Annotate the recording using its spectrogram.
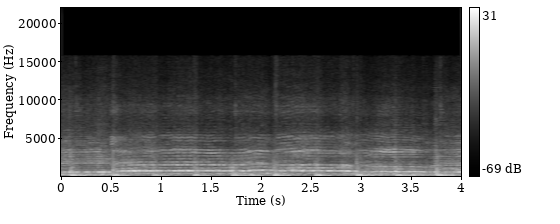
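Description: A group singing a worship song together over a steady low beat of about three strokes a second, with long held notes.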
